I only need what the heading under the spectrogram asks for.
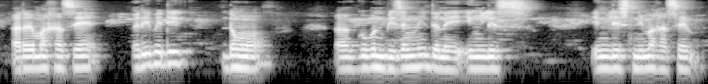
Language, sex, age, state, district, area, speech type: Bodo, male, 30-45, Assam, Udalguri, urban, spontaneous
